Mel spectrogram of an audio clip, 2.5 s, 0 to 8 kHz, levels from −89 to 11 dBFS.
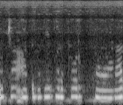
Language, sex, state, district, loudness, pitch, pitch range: Marathi, female, Maharashtra, Gondia, -16 LUFS, 235 Hz, 230-240 Hz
